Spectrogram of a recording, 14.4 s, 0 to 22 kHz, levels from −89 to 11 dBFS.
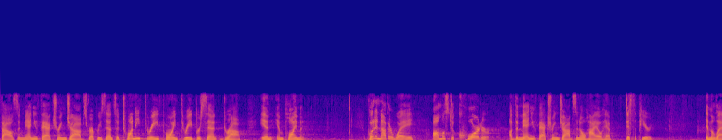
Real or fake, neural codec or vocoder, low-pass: fake; vocoder, 44.1 kHz, 128 mel bands every 256 samples, BigVGAN v2; 7.2 kHz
